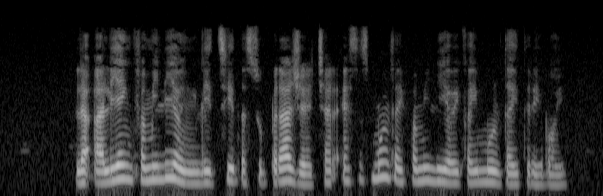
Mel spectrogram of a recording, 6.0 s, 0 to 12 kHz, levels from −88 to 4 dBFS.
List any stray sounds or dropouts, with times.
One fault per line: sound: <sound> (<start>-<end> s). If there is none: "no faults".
no faults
